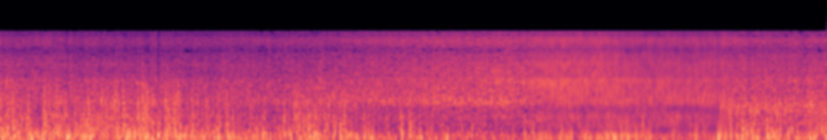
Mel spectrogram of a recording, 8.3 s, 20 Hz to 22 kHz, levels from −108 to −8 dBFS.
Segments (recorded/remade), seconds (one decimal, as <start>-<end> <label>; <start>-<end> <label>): 0.0-5.4 recorded; 5.4-7.3 remade; 7.3-8.3 recorded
